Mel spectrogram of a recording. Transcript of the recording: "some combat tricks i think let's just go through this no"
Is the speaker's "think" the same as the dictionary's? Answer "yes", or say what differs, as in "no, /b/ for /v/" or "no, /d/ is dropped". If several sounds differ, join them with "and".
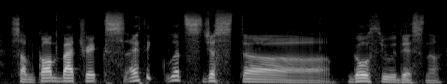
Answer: yes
